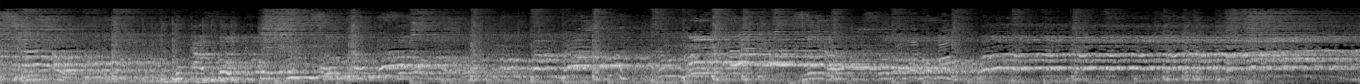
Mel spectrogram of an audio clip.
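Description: A live pop band with female vocalists singing into microphones, amplified through the PA of a large hall. Long sung notes are held in the last few seconds.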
